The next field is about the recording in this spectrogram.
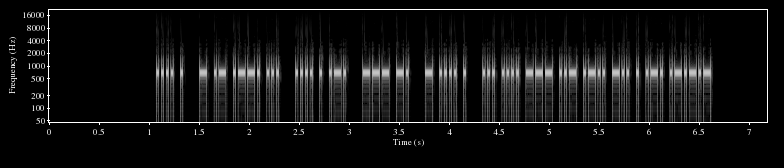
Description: Morse code, heard as a keyed tone, about 50 wpm, 700 Hz. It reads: HE TAPS HER ON THE SHOULDER.
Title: Additional Easy Phrases 50wpm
